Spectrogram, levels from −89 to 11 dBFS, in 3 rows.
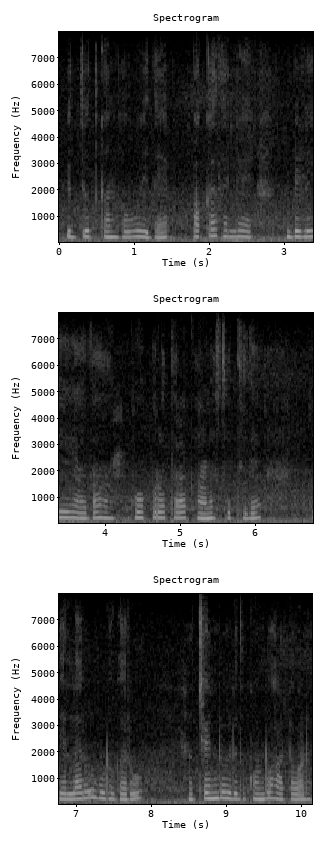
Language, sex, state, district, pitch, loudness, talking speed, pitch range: Kannada, female, Karnataka, Chamarajanagar, 220 Hz, -37 LUFS, 75 wpm, 205-230 Hz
